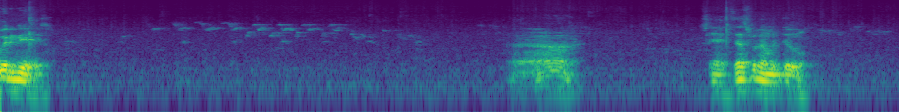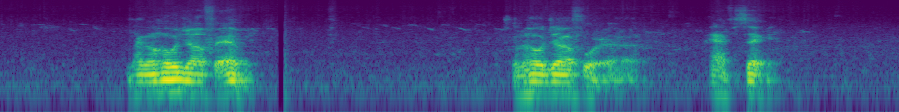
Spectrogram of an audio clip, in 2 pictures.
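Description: A man speaks close to a microphone in short, calm bursts with long pauses.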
